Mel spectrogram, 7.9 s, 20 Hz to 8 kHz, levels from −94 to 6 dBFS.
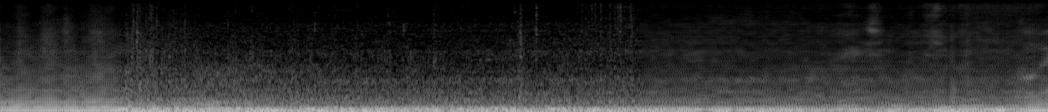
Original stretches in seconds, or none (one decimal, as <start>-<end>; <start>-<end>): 0.9-4.8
